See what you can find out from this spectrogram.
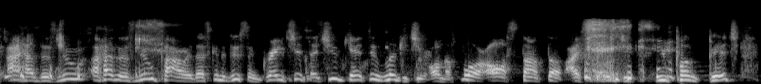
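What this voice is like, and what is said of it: Vegeta cartoon character impression. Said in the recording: “best Vegeta impersonation”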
